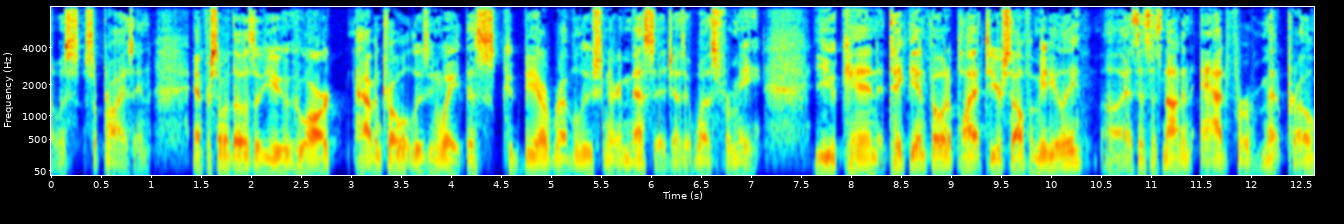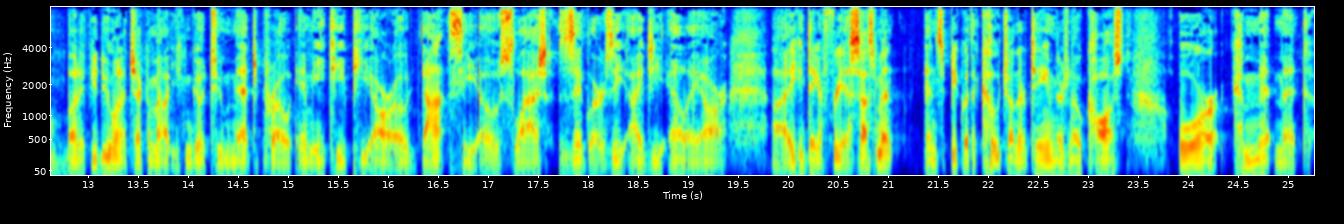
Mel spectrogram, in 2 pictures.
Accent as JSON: {"language": "English", "region": "Kentucky", "country": "United States", "tie": "born or raised there"}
